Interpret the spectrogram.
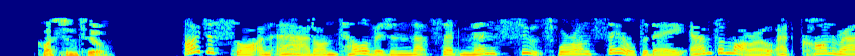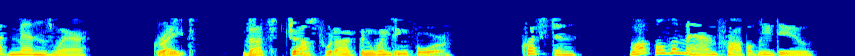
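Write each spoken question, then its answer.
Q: What will the man probably do?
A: Buy a suit at the sale at Conrad Menswear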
